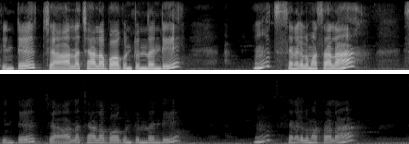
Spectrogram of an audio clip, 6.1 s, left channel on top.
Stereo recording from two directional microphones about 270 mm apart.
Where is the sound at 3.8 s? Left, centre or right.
Left.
